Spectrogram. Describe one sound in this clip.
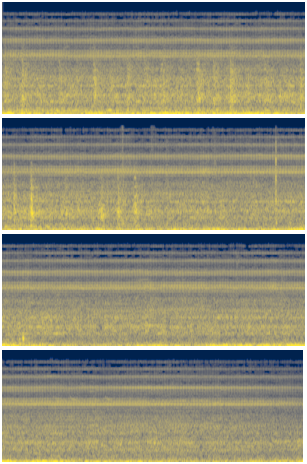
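A diesel locomotive rumbles as it rolls slowly along the track.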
